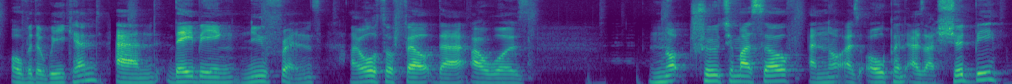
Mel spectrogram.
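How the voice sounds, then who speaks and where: A man's voice: medium pitch, darkish tone. A young man hosting a personal vlog, talking earnestly about his week, with repeated words and occasional blocks from a stutter. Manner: reflective and earnest. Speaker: channel host.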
